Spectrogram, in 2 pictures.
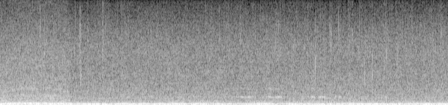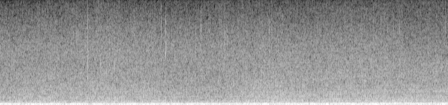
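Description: Tyres roll on a road with a steady rumble.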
